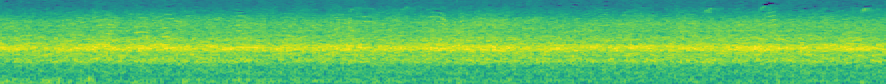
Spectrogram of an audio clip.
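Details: Thousands of snow geese wintering in Delaware circle Gordon's Pond at Cape Henlopen State Park in late December after being scared up; constant, intense clamor of nasal honks blending into one loud, even roar.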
